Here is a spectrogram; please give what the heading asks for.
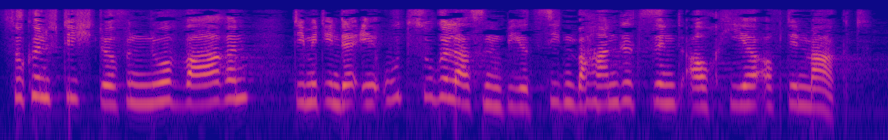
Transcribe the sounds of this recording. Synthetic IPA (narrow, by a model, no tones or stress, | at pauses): t͡suːkʏnftɪçd̥ʏɐfn̩nuːɐvaːʁən | d̥iːmɪtɪndeːɐʔeːʔuːt͡suːɡəlasənənbiot͡siːdn̩bəɦandl̩tz̥ɪntaʊxhiːɐʔaʊfd̥eːnmaɐkt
